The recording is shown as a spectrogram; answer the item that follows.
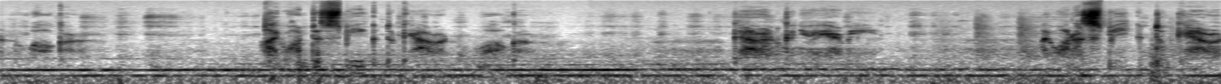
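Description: A woman whispering in short breathy phrases with sharp hissing s-sounds, over a low steady drone.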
